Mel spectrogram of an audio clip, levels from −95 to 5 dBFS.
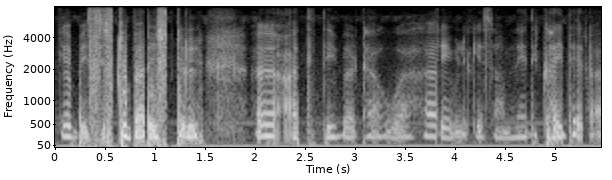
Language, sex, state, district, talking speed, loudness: Hindi, female, Uttar Pradesh, Deoria, 165 wpm, -17 LUFS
